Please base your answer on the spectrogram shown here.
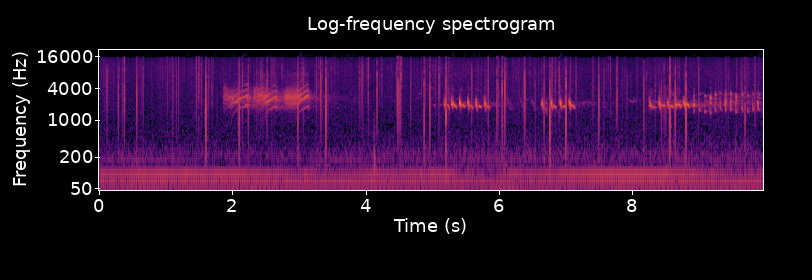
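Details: Northern Mockingbird, the Florida state bird, singing at Mountain Lake Sanctuary: short, varied, chattering phrases, some repeated several times in a row, with gaps between them. A faint background chorus, steady crackling clicks and a low hum run throughout.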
